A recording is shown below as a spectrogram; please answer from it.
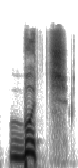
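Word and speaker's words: Buch: पहला शब्द है बुच। उ के बाद च है तो यह बना बुच।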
